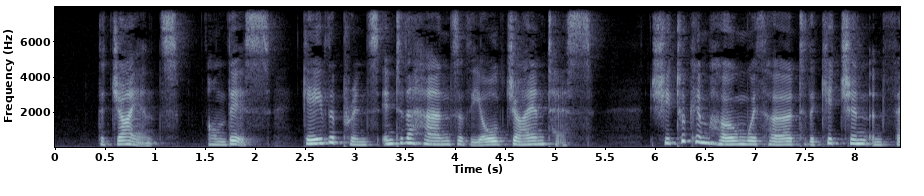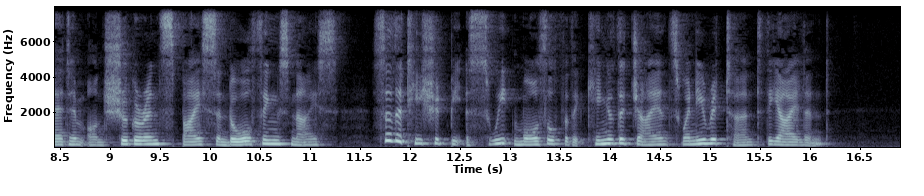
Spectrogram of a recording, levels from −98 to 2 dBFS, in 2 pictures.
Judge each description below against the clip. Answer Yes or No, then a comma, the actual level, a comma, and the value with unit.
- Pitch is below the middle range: No, medium, 185 Hz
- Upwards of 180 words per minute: Yes, average, 190 wpm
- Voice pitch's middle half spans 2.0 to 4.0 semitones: No, average, 4.4 semitones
